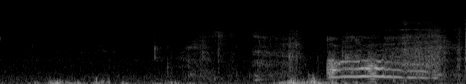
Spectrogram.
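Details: An Italian Greyhound playfully "attacking" its owner makes low rumbling noises, then gives a drawn-out, slightly falling whine.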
